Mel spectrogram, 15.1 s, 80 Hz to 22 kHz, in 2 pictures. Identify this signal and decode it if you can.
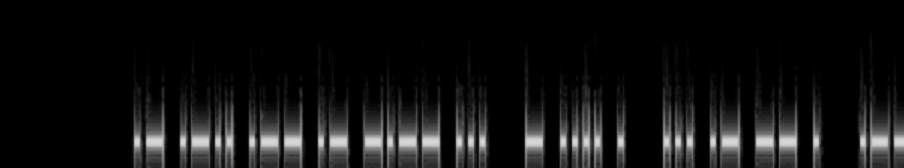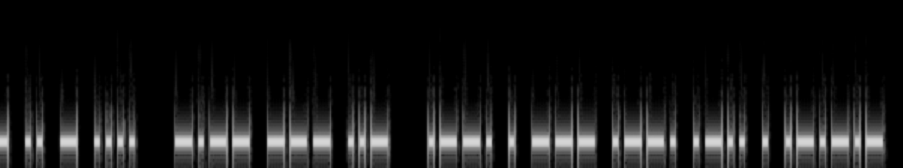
Morse code, heard as a keyed tone, about 25 wpm, 700 Hz. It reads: ALWAYS THE SAME WITH YOU PEOPLE.
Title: Sentences from Top 300 Words 25wpm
